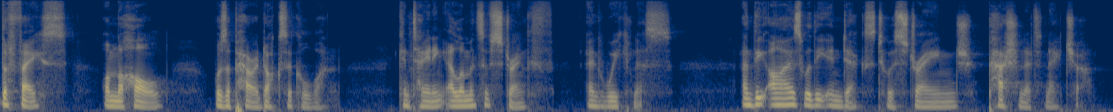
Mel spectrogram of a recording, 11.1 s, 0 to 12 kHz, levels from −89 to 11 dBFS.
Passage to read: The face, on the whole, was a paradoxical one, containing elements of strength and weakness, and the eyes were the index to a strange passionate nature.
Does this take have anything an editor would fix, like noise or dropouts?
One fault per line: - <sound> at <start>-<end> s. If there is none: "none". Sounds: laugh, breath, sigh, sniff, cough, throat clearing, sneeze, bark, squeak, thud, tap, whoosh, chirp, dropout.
none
